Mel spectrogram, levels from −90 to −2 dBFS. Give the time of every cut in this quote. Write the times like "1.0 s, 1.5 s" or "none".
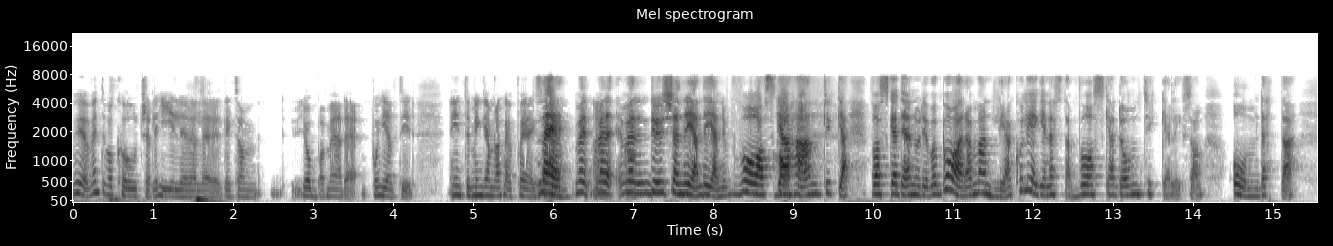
4.6 s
